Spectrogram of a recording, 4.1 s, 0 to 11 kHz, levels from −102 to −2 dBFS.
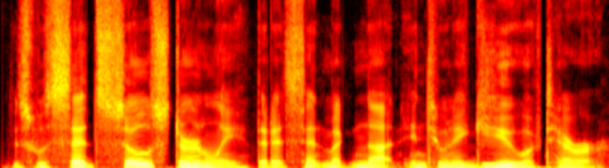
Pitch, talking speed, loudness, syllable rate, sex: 110 Hz, 205 wpm, -19 LUFS, 5.3 syllables/s, male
